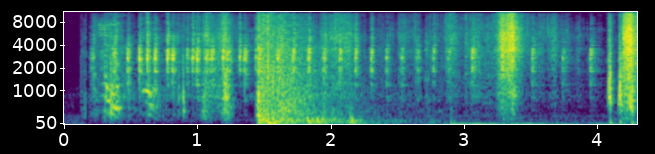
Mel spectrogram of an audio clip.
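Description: Cardboard box and packaging being torn open and handled: rapid crinkling and rustling of plastic wrap and cardboard, with a louder dull thud and crackle about a second and a half in.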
